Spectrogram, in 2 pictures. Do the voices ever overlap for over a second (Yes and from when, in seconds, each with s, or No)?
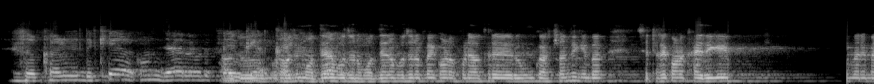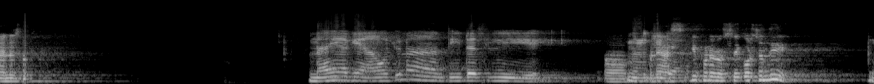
Yes, from 2.3 s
